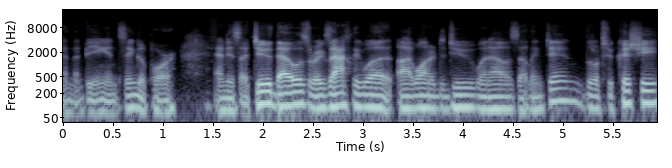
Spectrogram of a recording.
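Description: Against a quiet background with a dry, close sound and no echo, a man with an American accent talks at a very fast pace, his very deep, low pitch moving in lively intonation. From US West Coast, Cupertino, California. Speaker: startup co-founder and marketing executive. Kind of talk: casual interview.

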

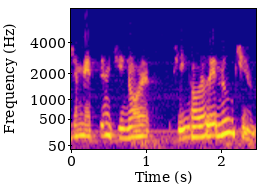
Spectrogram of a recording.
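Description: This is a man talking. His pace is very slow. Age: 80s+. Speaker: cattle rancher. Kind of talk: phone interview. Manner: halting.

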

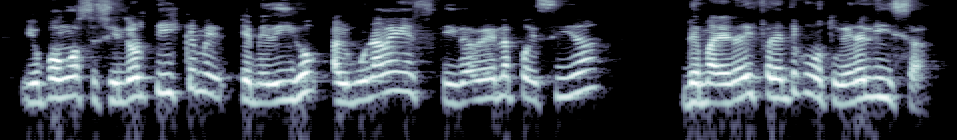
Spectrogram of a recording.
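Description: A woman's fairly high voice at a very fast pace, on a very clean recording with a silent background. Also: ordinary pitch variation. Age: 50s. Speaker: poet. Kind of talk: casual chat.

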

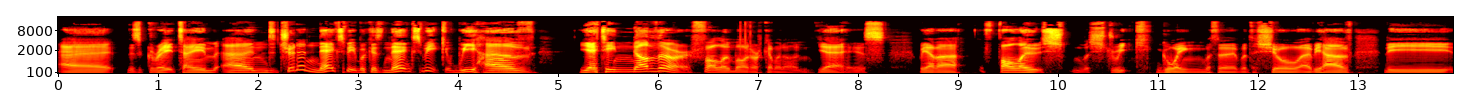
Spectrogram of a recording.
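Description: In a Scottish accent, a man speaks at a fairly slow pace with very wide pitch swings and big swings in loudness against a quiet background. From Scotland. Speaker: podcast host and gaming YouTuber. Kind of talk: casual interview chat. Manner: animated.

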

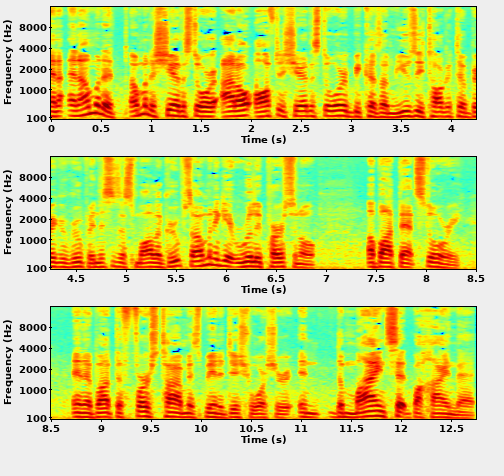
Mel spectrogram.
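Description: In an American accent, a man talks at a very fast pace with a fairly high pitch, ordinary pitch variation and a dark, mellow tone. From Louisiana, US South. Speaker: podcast host, motivational speaker. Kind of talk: motivational talk.

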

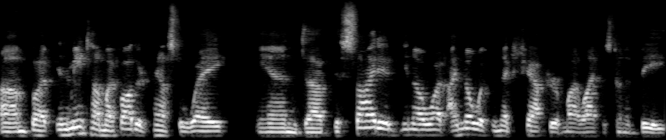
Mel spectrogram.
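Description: Speaking very fast with an American accent, a man uses a medium pitch with ordinary pitch variation. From Memphis, Tennessee (US South). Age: 60s. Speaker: estate planning attorney, Navy veteran. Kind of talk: interview.

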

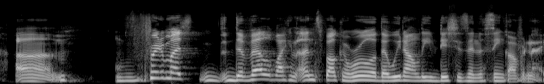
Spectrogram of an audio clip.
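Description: Ordinary pitch variation in a fairly low female voice. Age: 20s. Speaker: podcast co-host. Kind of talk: casual chat. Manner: halting.

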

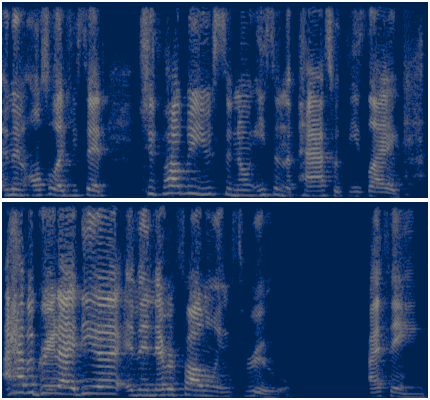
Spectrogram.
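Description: Somewhat breathy and fairly high-pitched, a woman speaks at a fairly quick pace with very wide pitch swings. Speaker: podcast host. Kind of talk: casual chat.

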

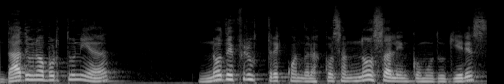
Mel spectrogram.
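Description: A man's high-pitched voice, dark and mellow in tone, with lively intonation. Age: 30s. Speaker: finance and investment youtuber. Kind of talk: solo podcast monologue. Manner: hesitant, with fillers and repetitions.

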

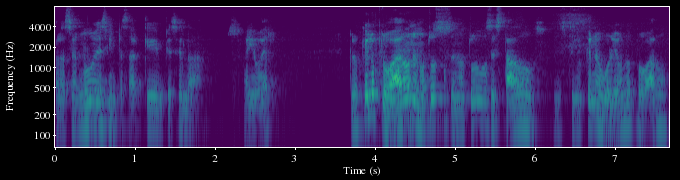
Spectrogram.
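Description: Fairly quick and medium in pitch, a man talks in a normal speaking voice. His loudness swings a lot while his pitch varies in an ordinary way. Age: 30s. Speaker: podcast co-host, nurse or doctor. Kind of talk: casual chat.

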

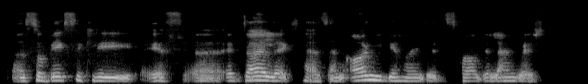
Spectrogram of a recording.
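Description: This woman speaks with a Persian accent. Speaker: linguistics professor. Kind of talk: lecture. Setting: lecture hall with audience. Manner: halting, with fillers.

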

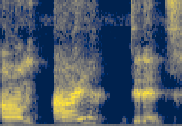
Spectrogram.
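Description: A woman with an American accent has a bright, sharp tone and vocal fry. Her pitch swings very widely. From Harlem and the Bronx, New York. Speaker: guest and prospective co-host. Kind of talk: casual conversation.

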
